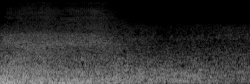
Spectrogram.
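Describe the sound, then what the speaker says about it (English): Ocean waves break near a cliff on a Hawaiian shoreline, a steady, loud roar of surf with wind noise on the mic. Near-constant wash that eases slightly over a couple of seconds. "the waves break before they get to the cliff"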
